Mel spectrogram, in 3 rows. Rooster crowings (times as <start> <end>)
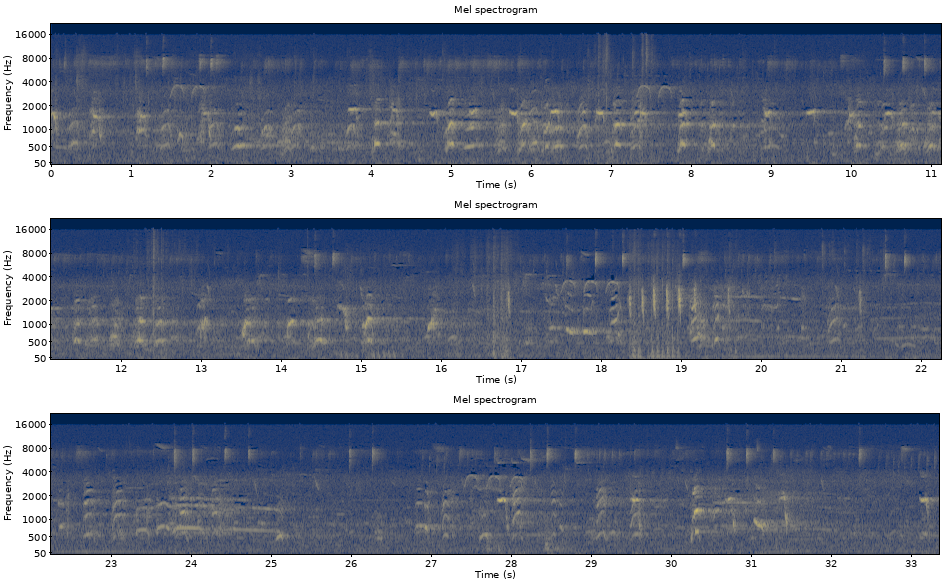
23.3 25.1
